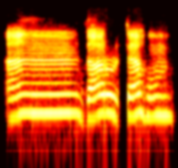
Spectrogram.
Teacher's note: I'm going to hide the Noon from my mouth and put it in my nose for 2 counts. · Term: Ikhfa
